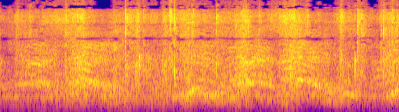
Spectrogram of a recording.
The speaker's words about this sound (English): The kids gathered in the halls of Prairieville Elementary School in Edmond, Oklahoma, chanting USA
